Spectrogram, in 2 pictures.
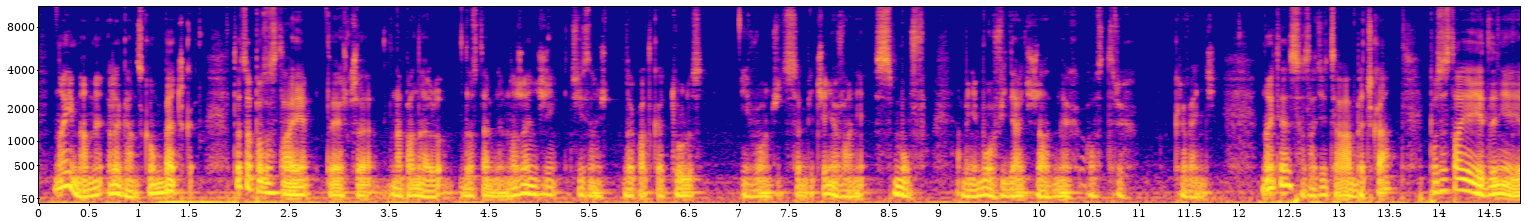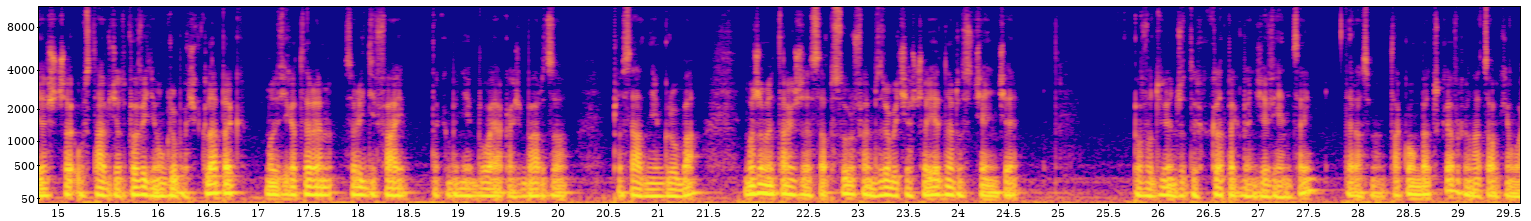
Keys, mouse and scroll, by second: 2.2-4.0 middle drag, 3.4 t, 5.0-6.7 drag, 8.4-9.4 drag, 9.4-11.4 middle drag, 13.4-16.4 middle drag, 17.2-19.8 drag, 22.6-27.4 drag, 26.8-29.6 middle drag.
